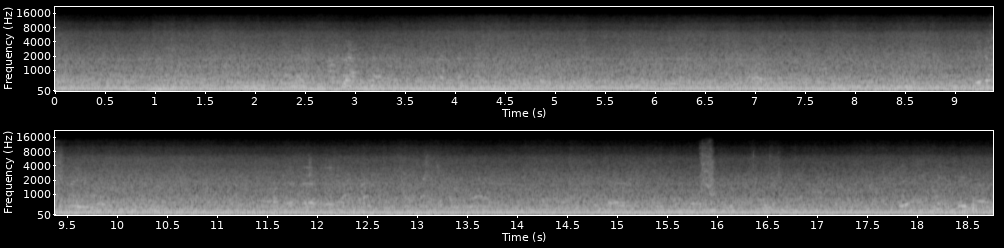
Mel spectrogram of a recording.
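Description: A steady, droning boat engine hums on the water throughout a dolphin-watching trip, with wind and water noise; people talk faintly under it.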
